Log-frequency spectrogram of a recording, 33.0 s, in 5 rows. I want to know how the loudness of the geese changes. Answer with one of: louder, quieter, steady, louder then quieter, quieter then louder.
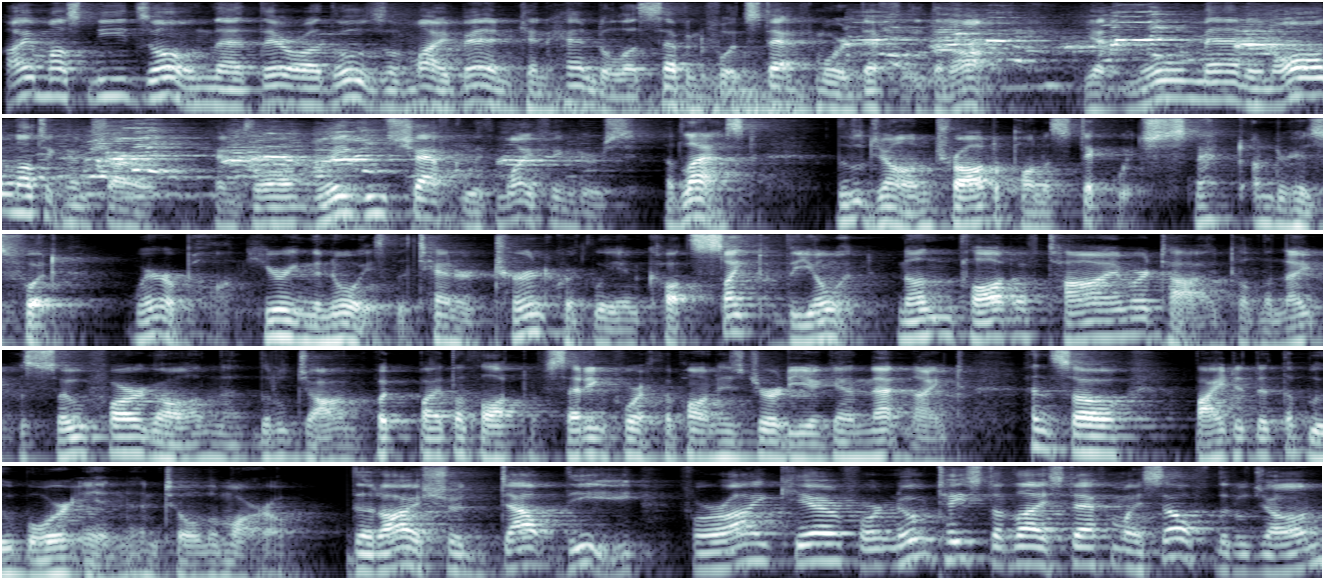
louder.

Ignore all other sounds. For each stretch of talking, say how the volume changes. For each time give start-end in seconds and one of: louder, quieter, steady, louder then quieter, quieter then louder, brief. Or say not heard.
0.0-32.9 steady.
